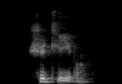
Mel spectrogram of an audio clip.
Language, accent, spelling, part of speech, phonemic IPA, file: French, France, chute libre, noun, /ʃyt libʁ/, LL-Q150 (fra)-chute libre.wav
- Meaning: freefall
